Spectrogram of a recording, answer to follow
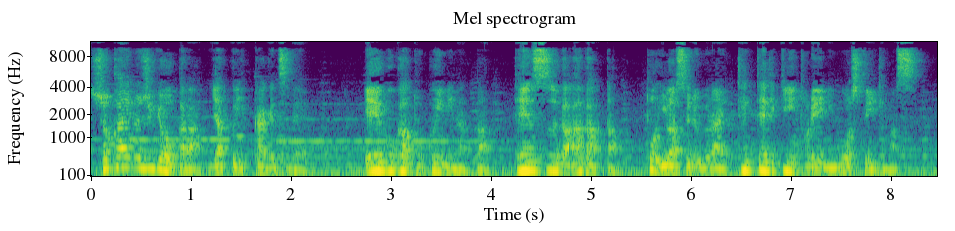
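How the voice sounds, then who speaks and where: A man speaks at a fairly quick pace, his pitch medium and swinging very widely. Clear music plays in the background. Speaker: tutor. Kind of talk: self-introduction promo to camera. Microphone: phone near.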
